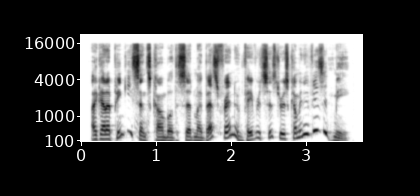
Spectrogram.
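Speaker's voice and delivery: high, fast, breathless gushing; rapid excited chatter. A narrator's reading. Pinkie tells Maud her Pinkie Sense predicted her, high and racing. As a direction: rattle it off at top speed, bouncing.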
